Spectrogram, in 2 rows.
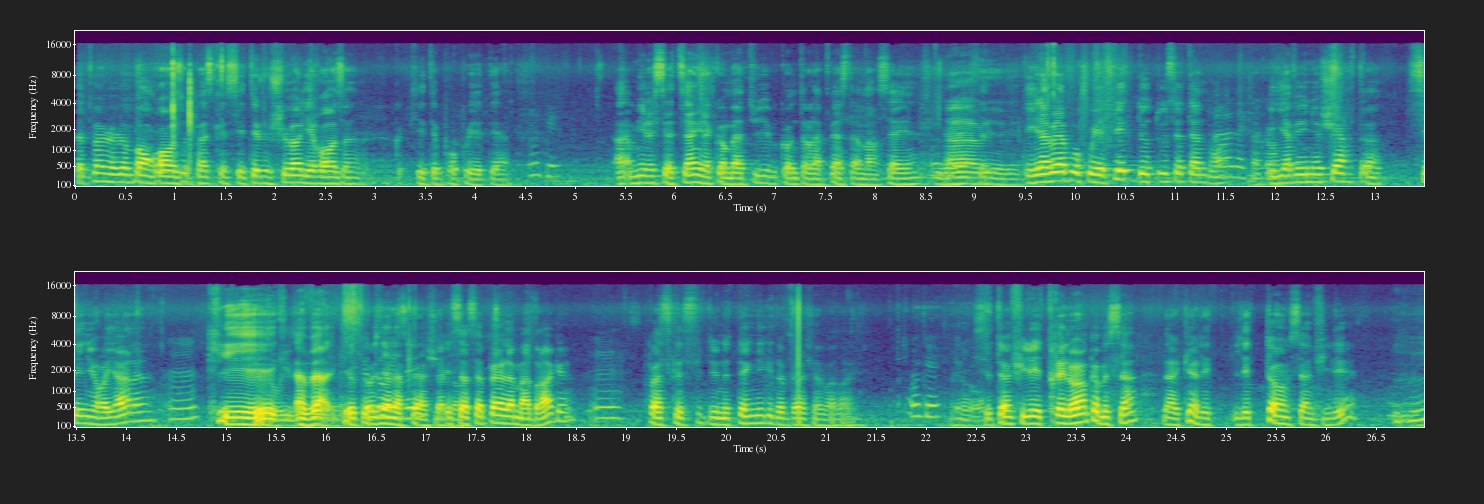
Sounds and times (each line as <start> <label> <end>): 14.9 old man talking 18.4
